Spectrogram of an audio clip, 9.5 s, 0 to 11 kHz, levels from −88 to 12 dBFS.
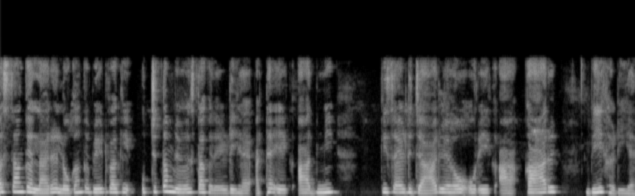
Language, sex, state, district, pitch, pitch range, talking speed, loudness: Marwari, female, Rajasthan, Nagaur, 215 Hz, 195-230 Hz, 155 wpm, -17 LUFS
